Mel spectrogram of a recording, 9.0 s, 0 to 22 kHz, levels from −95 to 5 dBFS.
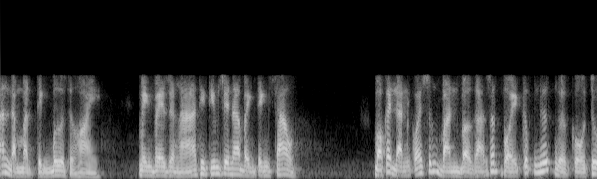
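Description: From start to finish the speech has passed through a G.729 codec, which fits an 8 kbit/s VoIP link. Rather than storing the waveform, the codec models it with a vocal tract filter, a pitch predictor and a few pulses per half of each 10 ms frame, and nothing above about 3.8 kHz survives. The result is plainly audible: the speech stays intelligible but sounds muffled, slightly rough and synthetic, with a buzzy, reconstructed texture.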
